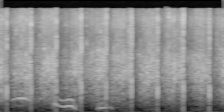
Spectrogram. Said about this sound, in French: Alors, c'est ce qu'on va faire maintenant, on va vous applaudir et vous remercier.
